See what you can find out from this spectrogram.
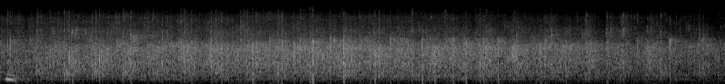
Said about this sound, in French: Vous m'applaudissez, mais je n'ai pas le pouvoir de... C'est pas moi qui décide de la formation.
